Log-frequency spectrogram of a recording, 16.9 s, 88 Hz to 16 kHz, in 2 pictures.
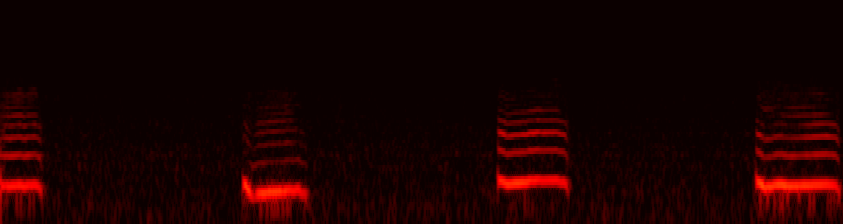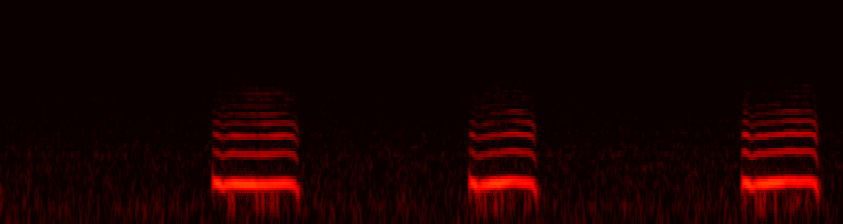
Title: Snoring and dreaming #1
